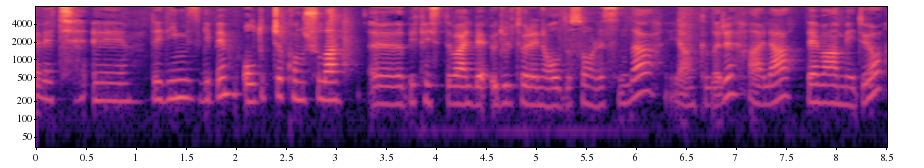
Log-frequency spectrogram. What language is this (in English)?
Turkish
